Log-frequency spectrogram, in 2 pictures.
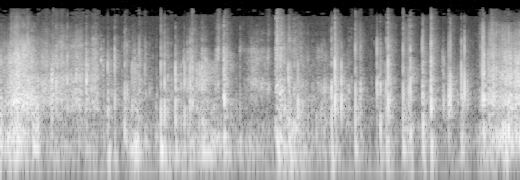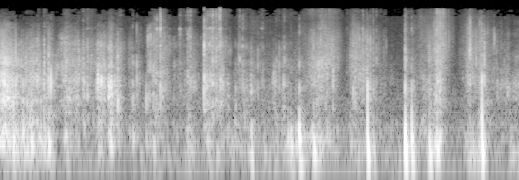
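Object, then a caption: Canvas sneaker with rubber sole. Long nails scratch the blue fabric upper and brown rubber sole of a canvas sneaker. Close, dry, crackly scratching comes in dense rapid bursts with soft low thuds underneath. The sound stops quickly with no ring, rising and falling in uneven waves throughout.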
